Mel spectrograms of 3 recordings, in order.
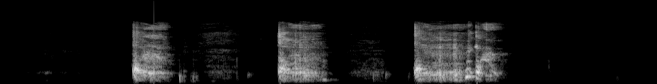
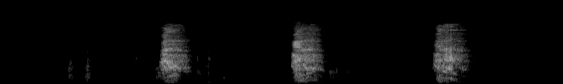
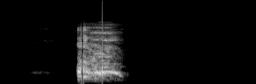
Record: {"three_cough_length": "6.6 s", "three_cough_amplitude": 30003, "three_cough_signal_mean_std_ratio": 0.36, "exhalation_length": "5.6 s", "exhalation_amplitude": 7727, "exhalation_signal_mean_std_ratio": 0.29, "cough_length": "2.6 s", "cough_amplitude": 27165, "cough_signal_mean_std_ratio": 0.33, "survey_phase": "beta (2021-08-13 to 2022-03-07)", "age": "18-44", "gender": "Female", "wearing_mask": "No", "symptom_cough_any": true, "symptom_new_continuous_cough": true, "symptom_runny_or_blocked_nose": true, "symptom_shortness_of_breath": true, "symptom_fatigue": true, "symptom_headache": true, "symptom_change_to_sense_of_smell_or_taste": true, "symptom_loss_of_taste": true, "symptom_onset": "3 days", "smoker_status": "Ex-smoker", "respiratory_condition_asthma": true, "respiratory_condition_other": false, "recruitment_source": "Test and Trace", "submission_delay": "2 days", "covid_test_result": "Positive", "covid_test_method": "RT-qPCR", "covid_ct_value": 19.9, "covid_ct_gene": "N gene"}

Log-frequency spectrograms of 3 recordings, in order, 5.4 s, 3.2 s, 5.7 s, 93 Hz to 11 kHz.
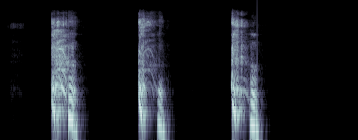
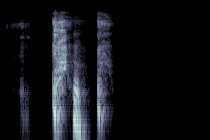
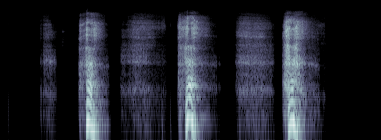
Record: {"three_cough_length": "5.4 s", "three_cough_amplitude": 29226, "three_cough_signal_mean_std_ratio": 0.33, "cough_length": "3.2 s", "cough_amplitude": 27594, "cough_signal_mean_std_ratio": 0.27, "exhalation_length": "5.7 s", "exhalation_amplitude": 28499, "exhalation_signal_mean_std_ratio": 0.29, "survey_phase": "beta (2021-08-13 to 2022-03-07)", "age": "45-64", "gender": "Male", "wearing_mask": "No", "symptom_cough_any": true, "symptom_runny_or_blocked_nose": true, "symptom_onset": "7 days", "smoker_status": "Ex-smoker", "respiratory_condition_asthma": true, "respiratory_condition_other": false, "recruitment_source": "REACT", "submission_delay": "0 days", "covid_test_result": "Negative", "covid_test_method": "RT-qPCR", "influenza_a_test_result": "Negative", "influenza_b_test_result": "Negative"}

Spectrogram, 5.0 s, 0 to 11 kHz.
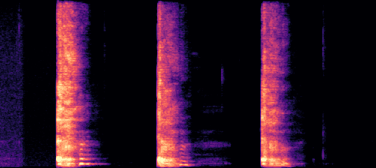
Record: {"three_cough_length": "5.0 s", "three_cough_amplitude": 29067, "three_cough_signal_mean_std_ratio": 0.28, "survey_phase": "alpha (2021-03-01 to 2021-08-12)", "age": "65+", "gender": "Female", "wearing_mask": "No", "symptom_change_to_sense_of_smell_or_taste": true, "smoker_status": "Never smoked", "respiratory_condition_asthma": false, "respiratory_condition_other": false, "recruitment_source": "REACT", "submission_delay": "2 days", "covid_test_result": "Negative", "covid_test_method": "RT-qPCR"}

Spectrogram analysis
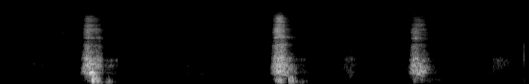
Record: {"exhalation_length": "5.3 s", "exhalation_amplitude": 27748, "exhalation_signal_mean_std_ratio": 0.23, "survey_phase": "beta (2021-08-13 to 2022-03-07)", "age": "18-44", "gender": "Male", "wearing_mask": "No", "symptom_none": true, "smoker_status": "Never smoked", "respiratory_condition_asthma": false, "respiratory_condition_other": false, "recruitment_source": "REACT", "submission_delay": "2 days", "covid_test_result": "Negative", "covid_test_method": "RT-qPCR", "influenza_a_test_result": "Negative", "influenza_b_test_result": "Negative"}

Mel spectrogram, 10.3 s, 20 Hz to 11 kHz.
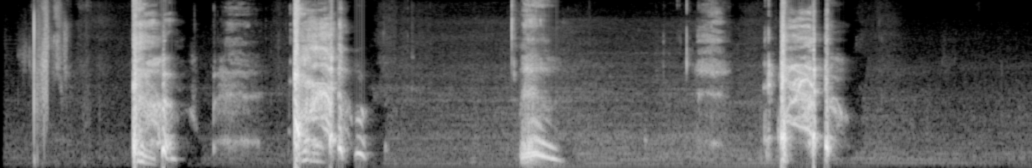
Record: {"three_cough_length": "10.3 s", "three_cough_amplitude": 32768, "three_cough_signal_mean_std_ratio": 0.31, "survey_phase": "beta (2021-08-13 to 2022-03-07)", "age": "18-44", "gender": "Female", "wearing_mask": "No", "symptom_cough_any": true, "symptom_runny_or_blocked_nose": true, "symptom_shortness_of_breath": true, "symptom_fatigue": true, "symptom_headache": true, "symptom_change_to_sense_of_smell_or_taste": true, "symptom_loss_of_taste": true, "symptom_onset": "3 days", "smoker_status": "Never smoked", "respiratory_condition_asthma": true, "respiratory_condition_other": false, "recruitment_source": "Test and Trace", "submission_delay": "2 days", "covid_test_result": "Positive", "covid_test_method": "RT-qPCR", "covid_ct_value": 21.2, "covid_ct_gene": "ORF1ab gene", "covid_ct_mean": 22.0, "covid_viral_load": "60000 copies/ml", "covid_viral_load_category": "Low viral load (10K-1M copies/ml)"}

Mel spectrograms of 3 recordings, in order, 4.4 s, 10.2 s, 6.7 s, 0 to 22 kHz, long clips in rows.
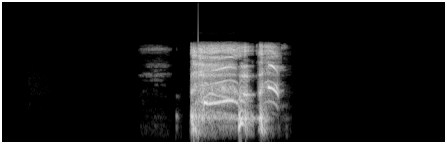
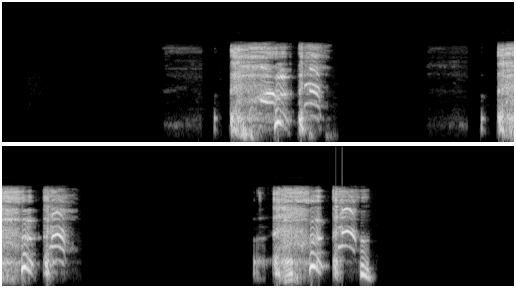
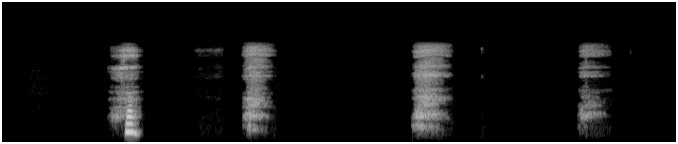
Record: {"cough_length": "4.4 s", "cough_amplitude": 32538, "cough_signal_mean_std_ratio": 0.35, "three_cough_length": "10.2 s", "three_cough_amplitude": 32767, "three_cough_signal_mean_std_ratio": 0.4, "exhalation_length": "6.7 s", "exhalation_amplitude": 16325, "exhalation_signal_mean_std_ratio": 0.24, "survey_phase": "alpha (2021-03-01 to 2021-08-12)", "age": "45-64", "gender": "Female", "wearing_mask": "No", "symptom_none": true, "smoker_status": "Ex-smoker", "respiratory_condition_asthma": true, "respiratory_condition_other": false, "recruitment_source": "REACT", "submission_delay": "1 day", "covid_test_result": "Negative", "covid_test_method": "RT-qPCR"}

